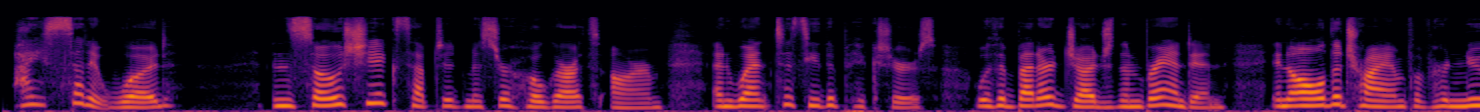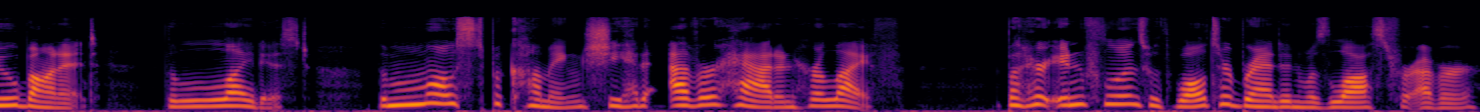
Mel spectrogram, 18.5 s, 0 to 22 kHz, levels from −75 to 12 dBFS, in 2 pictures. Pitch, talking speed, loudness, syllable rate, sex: 215 Hz, 170 wpm, -18 LUFS, 4.6 syllables/s, female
